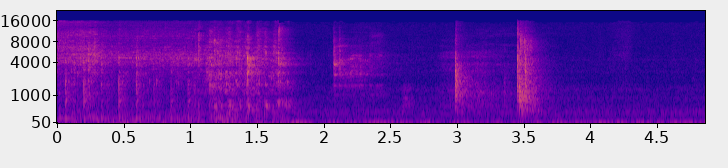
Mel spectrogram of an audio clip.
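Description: Water bubbling in a glass bong as smoke is drawn through it, stopping a little under two seconds in. Two short sharp sounds follow about a second apart.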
